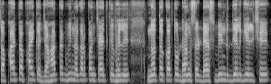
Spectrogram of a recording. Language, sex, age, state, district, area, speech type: Maithili, male, 45-60, Bihar, Darbhanga, rural, spontaneous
